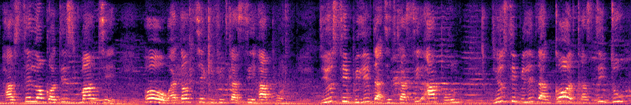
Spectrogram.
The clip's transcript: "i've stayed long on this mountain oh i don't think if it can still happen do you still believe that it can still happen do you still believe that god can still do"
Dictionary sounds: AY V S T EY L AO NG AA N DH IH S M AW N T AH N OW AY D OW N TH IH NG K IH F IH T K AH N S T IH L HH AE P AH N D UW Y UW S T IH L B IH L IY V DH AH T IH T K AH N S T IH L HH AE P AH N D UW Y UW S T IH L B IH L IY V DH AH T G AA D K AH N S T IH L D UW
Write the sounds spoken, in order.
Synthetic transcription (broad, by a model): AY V S T EY L AO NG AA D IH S M AW N T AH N OW AY D OW N T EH K IH F IH T K AH N S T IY HH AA P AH N D UW Y UW S T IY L B IH L IY V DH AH T IH T K AH N S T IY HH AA P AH N D UW Y UW S T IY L B IH L IY V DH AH T G AA D K AH N S T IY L D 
